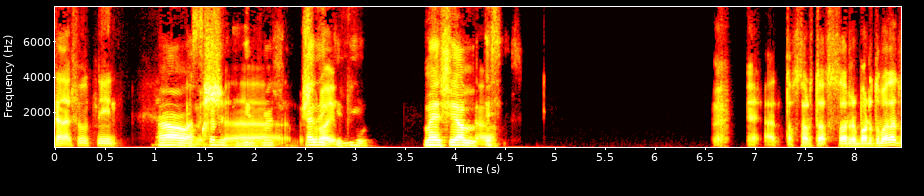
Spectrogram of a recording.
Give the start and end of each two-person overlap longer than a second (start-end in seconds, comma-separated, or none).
1.3-2.9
